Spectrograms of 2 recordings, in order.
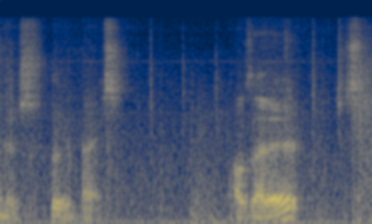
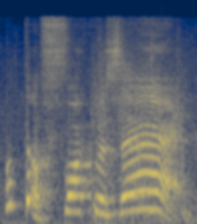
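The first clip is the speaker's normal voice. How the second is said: startled shriek; 3 dB louder than usual. Real, not acted. Startled by a sudden attack.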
